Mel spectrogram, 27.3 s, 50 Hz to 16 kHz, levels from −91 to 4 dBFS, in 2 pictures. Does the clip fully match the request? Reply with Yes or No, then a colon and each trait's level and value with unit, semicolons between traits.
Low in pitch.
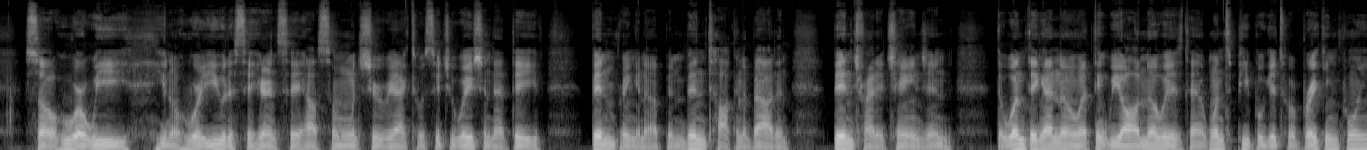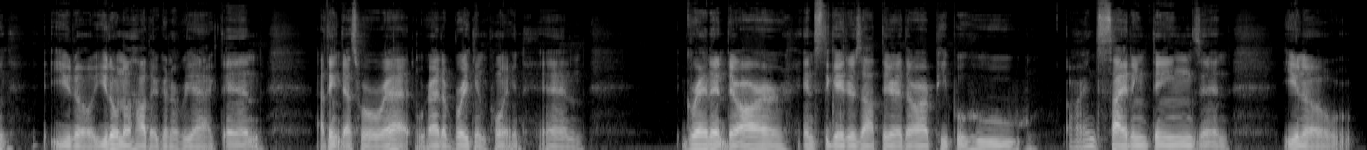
Yes: very low, 95 Hz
